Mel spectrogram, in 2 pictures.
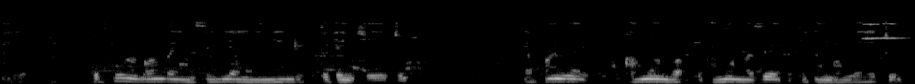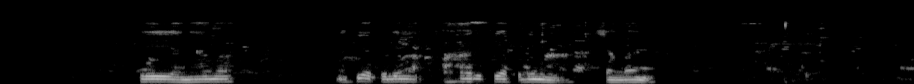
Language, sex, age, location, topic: Swahili, male, 36-49, Wajir, agriculture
